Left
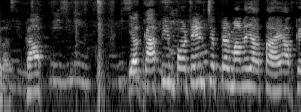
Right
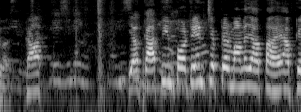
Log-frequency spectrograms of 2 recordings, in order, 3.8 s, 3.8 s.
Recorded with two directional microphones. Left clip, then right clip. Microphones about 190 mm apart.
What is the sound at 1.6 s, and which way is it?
Speech, 10° right (ahead or behind).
